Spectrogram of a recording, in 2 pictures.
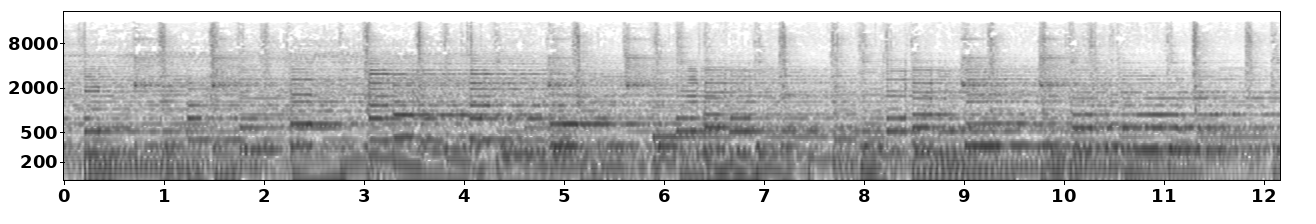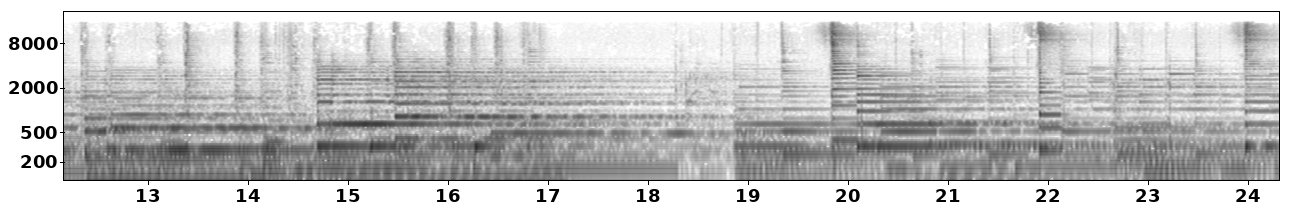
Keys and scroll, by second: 4.5 0, 5.3 KP_Decimal, 6.5 1, 8.4 KP_Decimal, 8.7 1.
